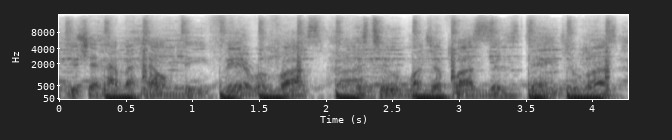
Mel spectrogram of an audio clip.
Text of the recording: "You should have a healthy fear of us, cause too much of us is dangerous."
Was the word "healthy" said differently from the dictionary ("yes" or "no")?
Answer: no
